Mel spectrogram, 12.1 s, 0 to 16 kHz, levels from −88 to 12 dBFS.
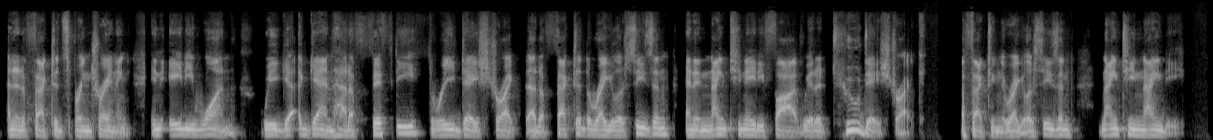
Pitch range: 90-120 Hz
